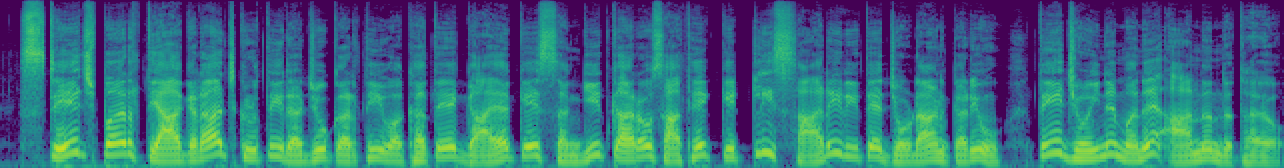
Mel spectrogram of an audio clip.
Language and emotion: Gujarati, happy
